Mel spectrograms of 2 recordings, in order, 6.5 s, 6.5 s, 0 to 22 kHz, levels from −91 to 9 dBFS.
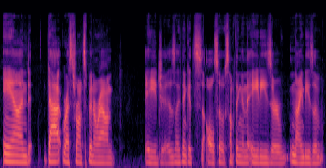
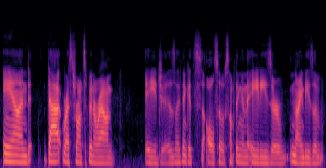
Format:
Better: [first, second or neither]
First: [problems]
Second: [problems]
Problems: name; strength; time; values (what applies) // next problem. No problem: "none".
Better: first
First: none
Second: muffled; very; fading above 2 kHz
